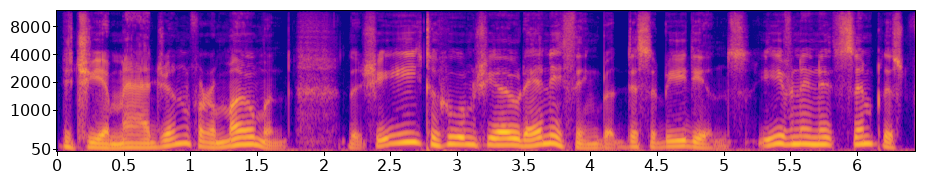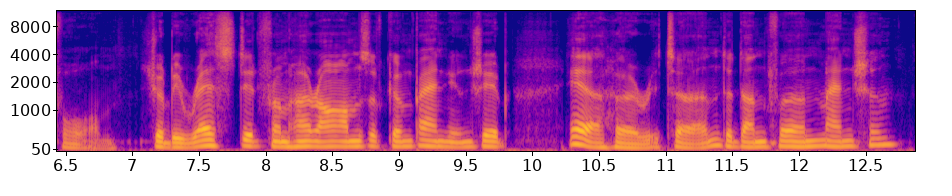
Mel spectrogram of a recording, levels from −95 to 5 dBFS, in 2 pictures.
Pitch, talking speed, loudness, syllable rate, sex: 125 Hz, 160 wpm, -17 LUFS, 4.5 syllables/s, male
